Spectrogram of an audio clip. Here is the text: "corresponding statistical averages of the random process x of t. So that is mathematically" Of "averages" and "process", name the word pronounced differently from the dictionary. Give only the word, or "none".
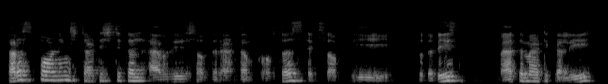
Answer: averages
